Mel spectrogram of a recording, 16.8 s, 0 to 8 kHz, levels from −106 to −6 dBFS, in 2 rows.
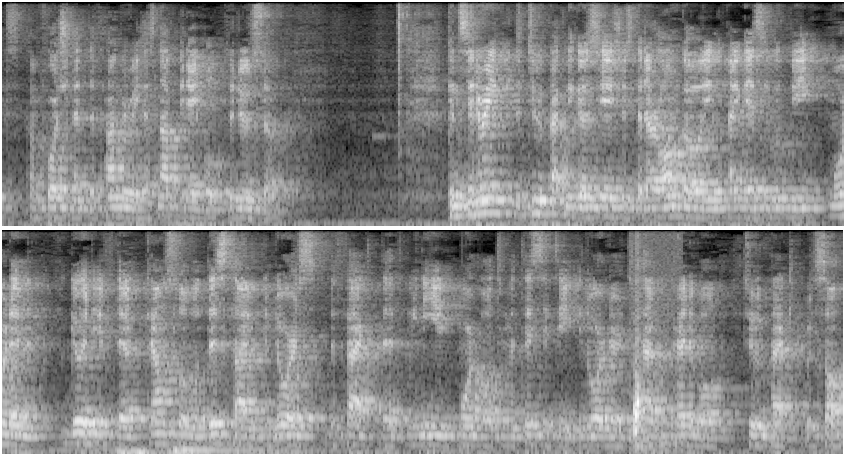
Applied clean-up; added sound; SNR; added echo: none; Whoosh, swoosh, swish; -4 dB; reverberation time 0.8 s.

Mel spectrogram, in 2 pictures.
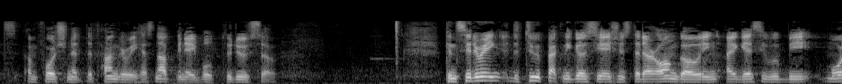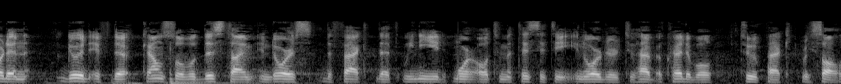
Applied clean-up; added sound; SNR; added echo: none; none; none; none.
